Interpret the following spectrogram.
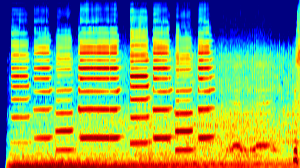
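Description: A short tune of about nine held notes stepping up and down in pitch, one of them longer than the rest, followed by a faint wavering tone, over a steady low hum.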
